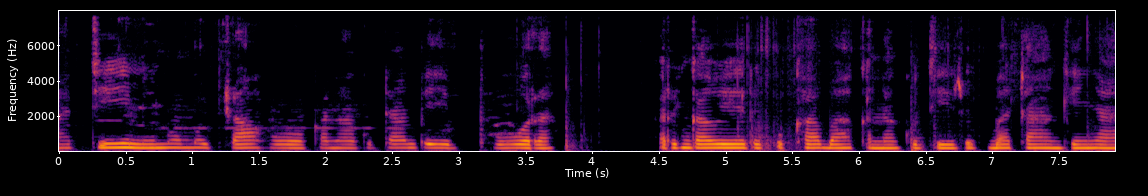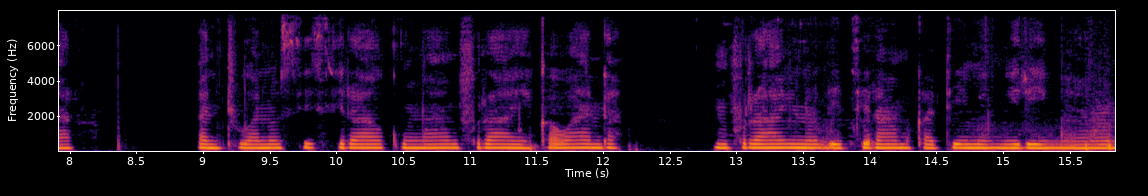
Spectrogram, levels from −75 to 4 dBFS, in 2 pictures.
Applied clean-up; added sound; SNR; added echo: neural mask model RNNoise.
